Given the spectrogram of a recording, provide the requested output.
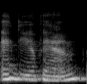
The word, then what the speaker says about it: Andiappan: I'm going to say Andiappan, no? – Uh, Andiappan, but close okay.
